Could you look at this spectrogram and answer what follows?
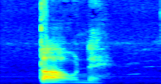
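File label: "taone", Māori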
